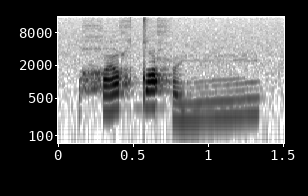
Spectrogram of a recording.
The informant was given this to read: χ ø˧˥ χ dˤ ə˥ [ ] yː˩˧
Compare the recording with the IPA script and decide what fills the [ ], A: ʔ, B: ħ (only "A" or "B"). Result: B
